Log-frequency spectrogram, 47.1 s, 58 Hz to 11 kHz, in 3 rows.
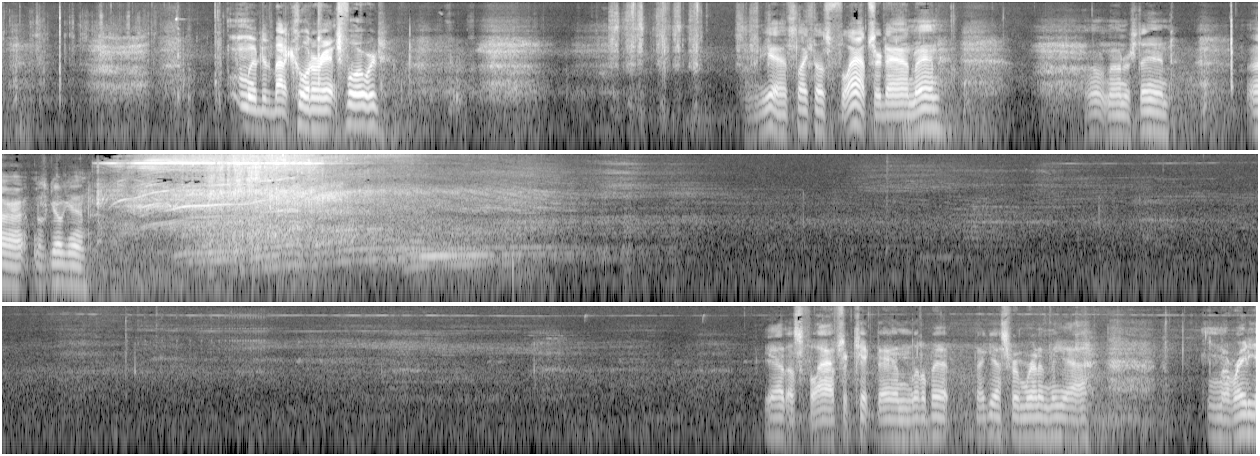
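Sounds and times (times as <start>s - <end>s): model plane motor whining: 16.8s - 23.9s, 32.3s - 38.8s.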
